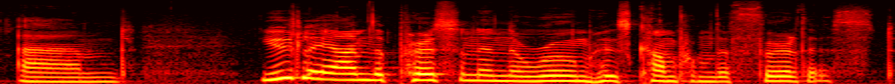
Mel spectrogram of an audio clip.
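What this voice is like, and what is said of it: British accent. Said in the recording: “you may have heard from my accent that I'm not from the US. I'm originally from Britain”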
